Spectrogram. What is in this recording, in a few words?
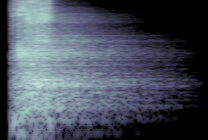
Threatened Corrupted Grineer Male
